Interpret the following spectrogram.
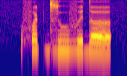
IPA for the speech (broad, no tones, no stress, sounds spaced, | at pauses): f ʌ ʈ d͡z u v ɘ d ʌ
